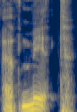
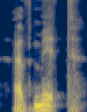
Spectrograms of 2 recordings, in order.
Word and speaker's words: admit: presente de inglés es admit se pronuncia como se escribe solo que con la i corta admit admit y lo puedes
